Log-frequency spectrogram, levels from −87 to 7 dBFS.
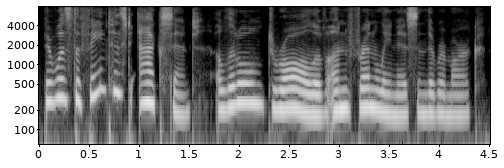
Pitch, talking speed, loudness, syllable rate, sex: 225 Hz, 175 wpm, -15 LUFS, 4.9 syllables/s, female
